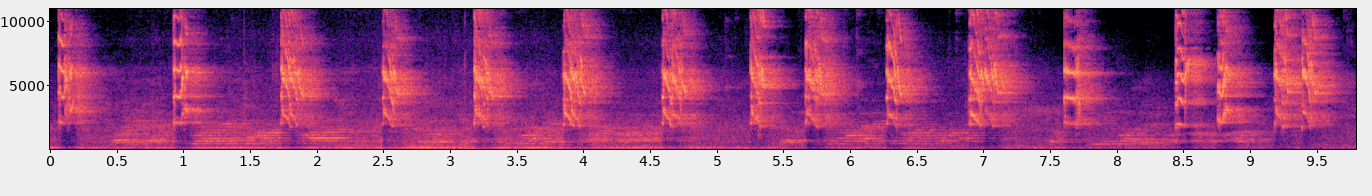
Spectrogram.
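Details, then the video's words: Captive breeding pair of lovebirds giving a steady series of shrill, harsh chirps, roughly one or two per second, each a bright noisy burst, over a low constant hum and softer lower chatter. "Happy lovebirds chirping sounds| breeding pair"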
